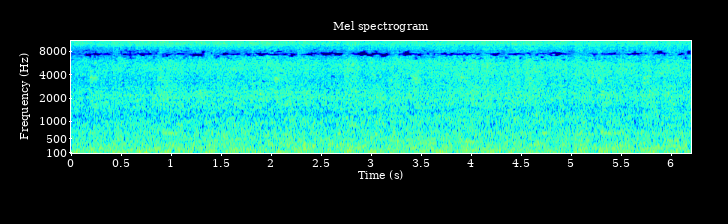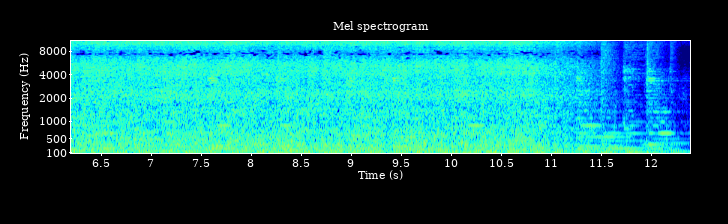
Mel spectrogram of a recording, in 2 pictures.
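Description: A mountain stream cascading over rocks in a small waterfall into a pool, a loud, steady rush of water. The rushing stops suddenly shortly before the end, leaving acoustic guitar music.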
